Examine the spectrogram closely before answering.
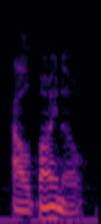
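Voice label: "albino" US English; pronunciations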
